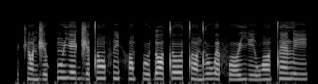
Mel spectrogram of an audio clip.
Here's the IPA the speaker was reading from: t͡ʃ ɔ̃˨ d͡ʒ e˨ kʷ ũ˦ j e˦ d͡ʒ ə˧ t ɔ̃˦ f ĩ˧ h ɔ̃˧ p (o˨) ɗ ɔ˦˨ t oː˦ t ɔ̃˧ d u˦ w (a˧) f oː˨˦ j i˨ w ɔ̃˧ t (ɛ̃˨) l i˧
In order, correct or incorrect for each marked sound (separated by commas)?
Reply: incorrect, incorrect, incorrect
